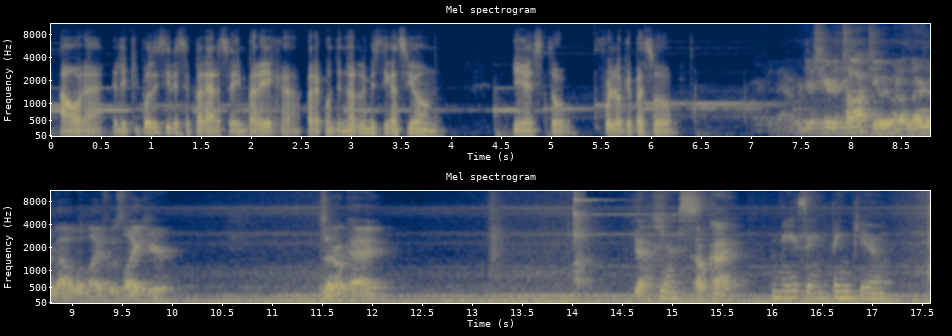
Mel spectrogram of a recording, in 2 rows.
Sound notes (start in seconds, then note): 13.9 bell ringing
